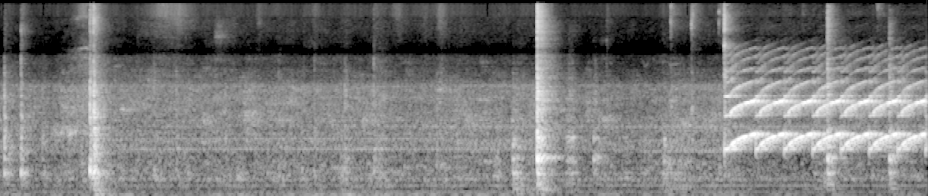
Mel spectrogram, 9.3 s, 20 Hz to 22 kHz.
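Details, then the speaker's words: Bosch Radionics 4012/8012 security system demo setup: after a couple of door thumps, a loud warbling siren sweeps up and down about three times a second; intrusion alarm from the tripped warehouse motion zone after arming away. "So now we'll do warehouse motion."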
